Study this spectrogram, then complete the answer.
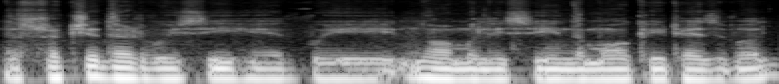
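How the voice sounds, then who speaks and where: A man with a non-native accent speaks at a very deep, low pitch in a monotone, flat way, with noticeable background noise behind him. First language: not English. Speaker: trading teacher. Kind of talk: tutorial.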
